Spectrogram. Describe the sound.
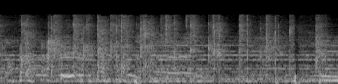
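A small group applauds steadily for a few seconds, a dense patter of hand claps, with faint voices mixed in underneath.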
